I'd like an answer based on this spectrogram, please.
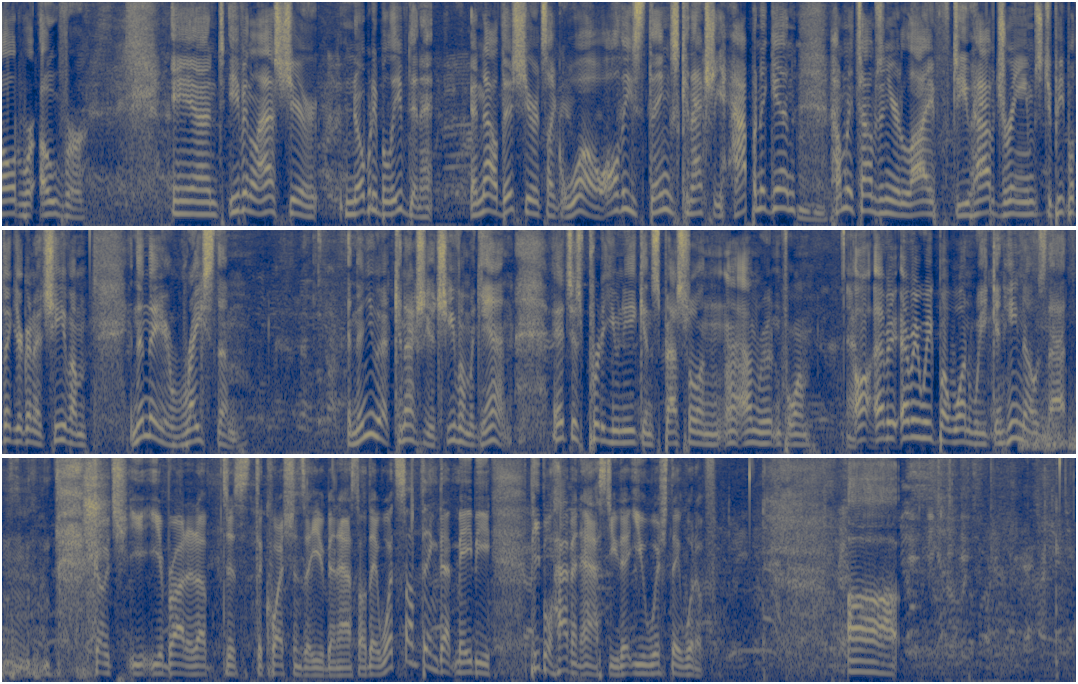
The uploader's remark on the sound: Live from Pac-12 media day.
